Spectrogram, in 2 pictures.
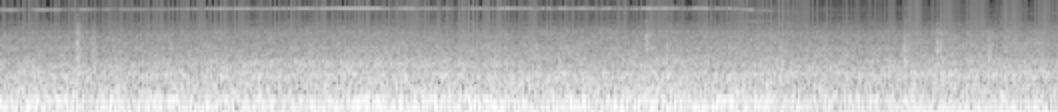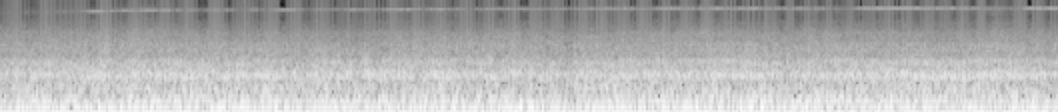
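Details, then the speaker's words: Deep, steady drone filling the truck cab under road rumble while driving loaded towards Spain; cause not yet identified, driver wants it looked at. "man, this droning, yeah, this needs to get looked at as well, because it's going to drive me up a bloody wall, this thing."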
